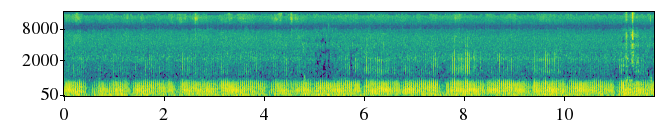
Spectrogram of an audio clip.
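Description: A Persian cat snores with a low, rumbling rasp that rises and falls with each slow breath.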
